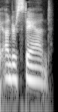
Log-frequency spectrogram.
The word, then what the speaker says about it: understand: Finally say understand. The stress is at the end.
